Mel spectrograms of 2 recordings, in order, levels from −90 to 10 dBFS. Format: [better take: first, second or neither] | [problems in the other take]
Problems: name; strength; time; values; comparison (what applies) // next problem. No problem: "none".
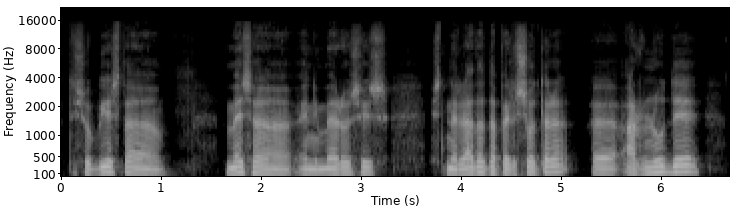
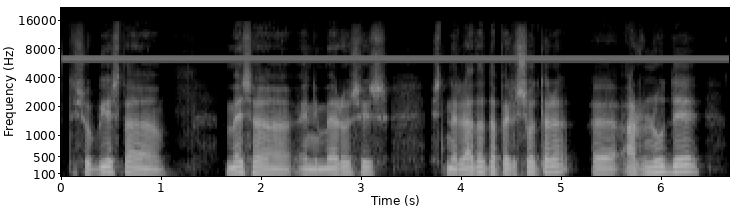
first | high-pitched whine; noticeable; throughout; 6.5 kHz, 15 dB below the speech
